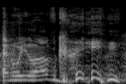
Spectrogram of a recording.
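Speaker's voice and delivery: high, slow presidential impression; Donald Trump. Comic imitates president admiring a map, drawn-out Trump voice. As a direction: draw it out like a delighted mock politician. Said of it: "Donald Trump was staring at a map going".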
